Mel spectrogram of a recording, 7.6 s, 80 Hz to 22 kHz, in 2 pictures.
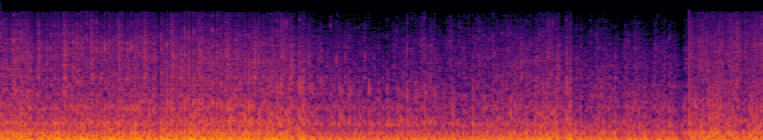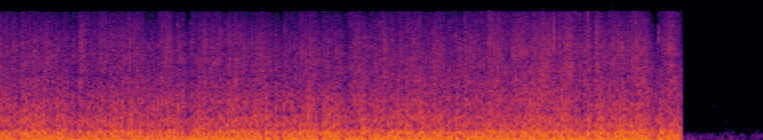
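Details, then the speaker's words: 1999 Mazda Miata 1.8 L manual at idle: low, slightly uneven rumble with an occasional bump from a misfire; progressive power loss on acceleration and code P0420. "it is set here in idle but you can hear a little bump in it and you'll notice something's missing here already"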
